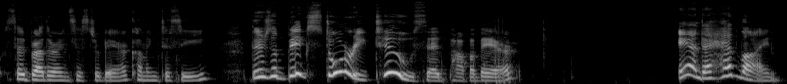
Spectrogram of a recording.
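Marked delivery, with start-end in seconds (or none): 2.5-4.1 much higher and louder, excited; hammed-up excited Papa Bear. Papa Bear voiced in read story. 6.8-7.8 higher, louder storybook dad; lightly hammed-up Papa Bear. Papa Bear voiced in read story.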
